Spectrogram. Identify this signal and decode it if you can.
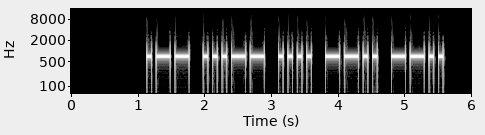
Morse code, heard as a keyed tone, about 17 wpm, 700 Hz. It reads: W3HZZ
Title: Call Signs Repeated 3x - 17wpm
